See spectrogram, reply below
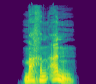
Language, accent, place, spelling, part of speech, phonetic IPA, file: German, Germany, Berlin, machen an, verb, [ˌmaxn̩ ˈan], De-machen an.ogg
- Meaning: inflection of anmachen: 1. first/third-person plural present 2. first/third-person plural subjunctive I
